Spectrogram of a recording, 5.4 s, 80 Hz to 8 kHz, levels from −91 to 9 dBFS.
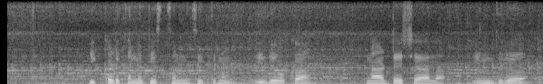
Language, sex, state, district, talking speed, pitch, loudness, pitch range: Telugu, male, Andhra Pradesh, Sri Satya Sai, 75 wpm, 145 Hz, -17 LUFS, 110-155 Hz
